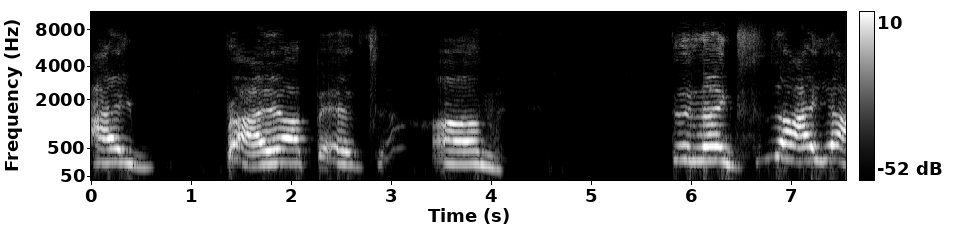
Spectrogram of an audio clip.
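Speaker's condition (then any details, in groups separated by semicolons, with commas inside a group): Speech and mobility impairment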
